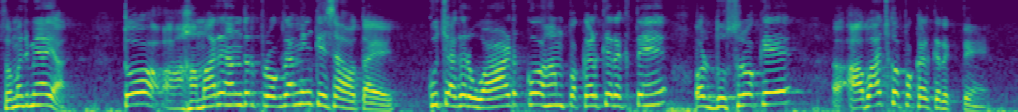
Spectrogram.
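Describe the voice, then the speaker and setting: High-voiced man explaining patiently. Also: lively intonation, unhurried, a little hiss or hum. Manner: repetitive, asks "samajh mein aaya?" to check understanding. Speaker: healing teacher. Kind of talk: explanatory talk on self-help.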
